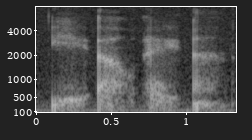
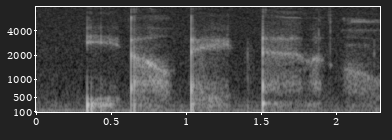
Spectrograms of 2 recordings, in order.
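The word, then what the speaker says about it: élan: We want pronunciation. Aylin. Elan or Elon. I was right, Elan.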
